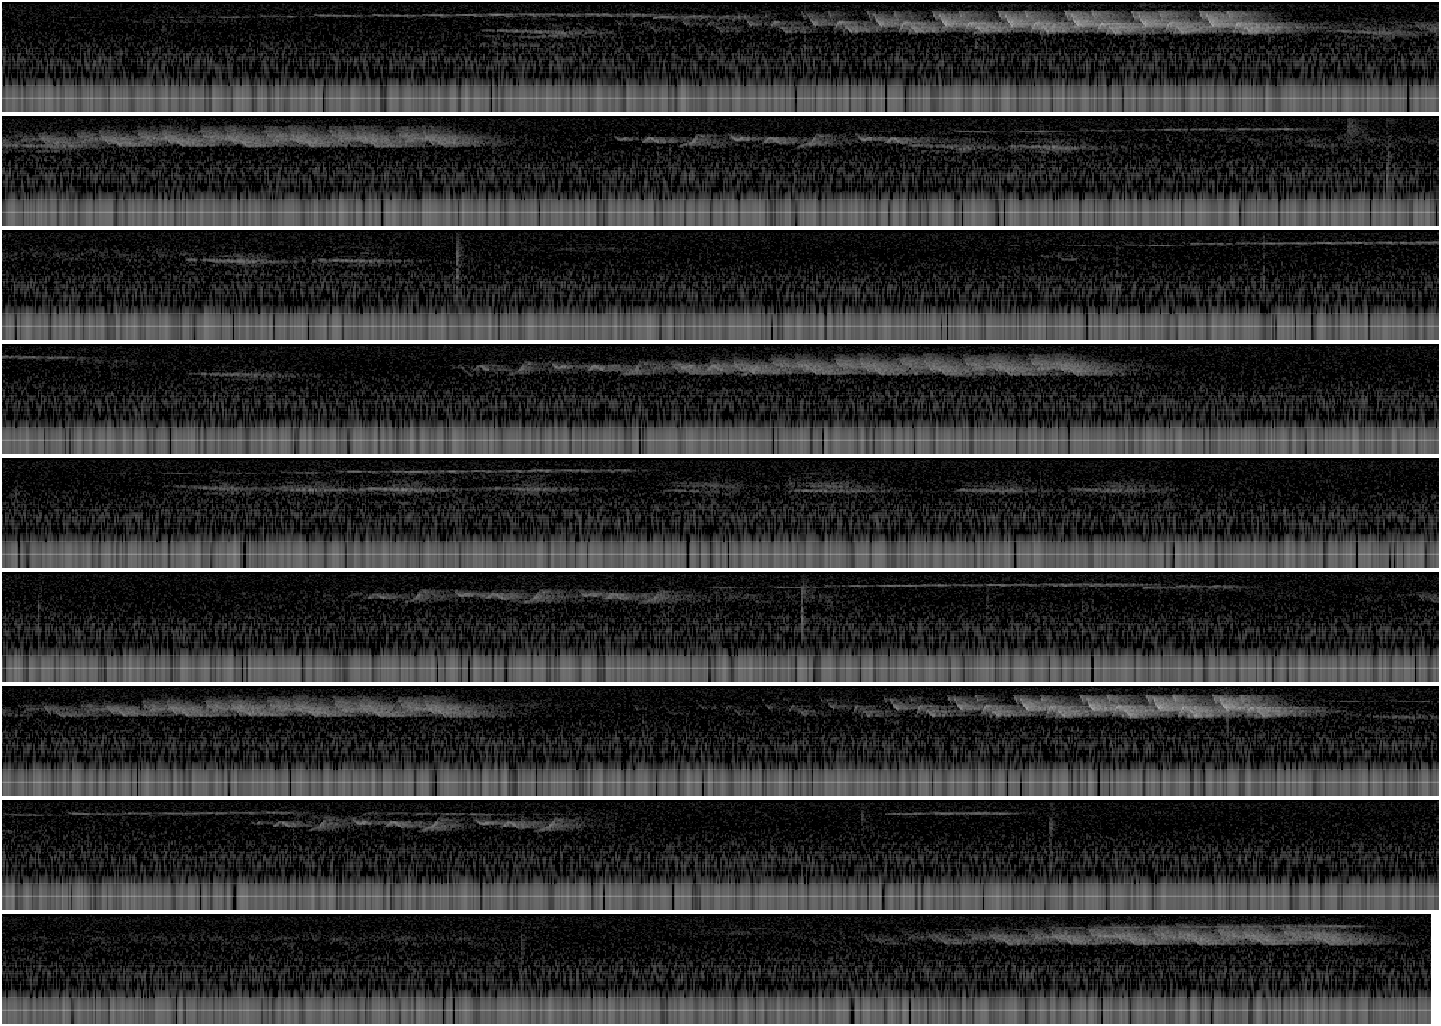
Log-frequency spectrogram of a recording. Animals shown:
Blue Jay (Cyanocitta cristata)
Ovenbird (Seiurus aurocapilla)
Golden-crowned Kinglet (Regulus satrapa)
Blue-headed Vireo (Vireo solitarius)
Common Yellowthroat (Geothlypis trichas)

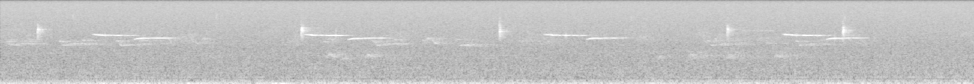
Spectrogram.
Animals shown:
Black-capped Chickadee (Poecile atricapillus)
American Robin (Turdus migratorius)
Scarlet Tanager (Piranga olivacea)
American Crow (Corvus brachyrhynchos)

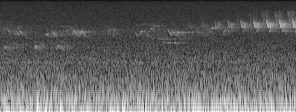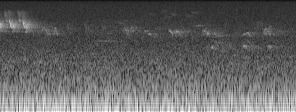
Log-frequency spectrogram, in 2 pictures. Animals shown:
American Crow (Corvus brachyrhynchos)
Ovenbird (Seiurus aurocapilla)
Blackburnian Warbler (Setophaga fusca)
American Robin (Turdus migratorius)
Wood Thrush (Hylocichla mustelina)

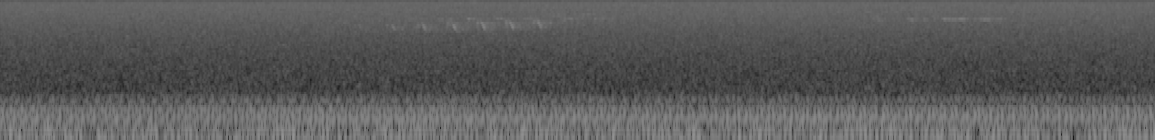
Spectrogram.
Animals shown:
Blackburnian Warbler (Setophaga fusca)
Golden-crowned Kinglet (Regulus satrapa)

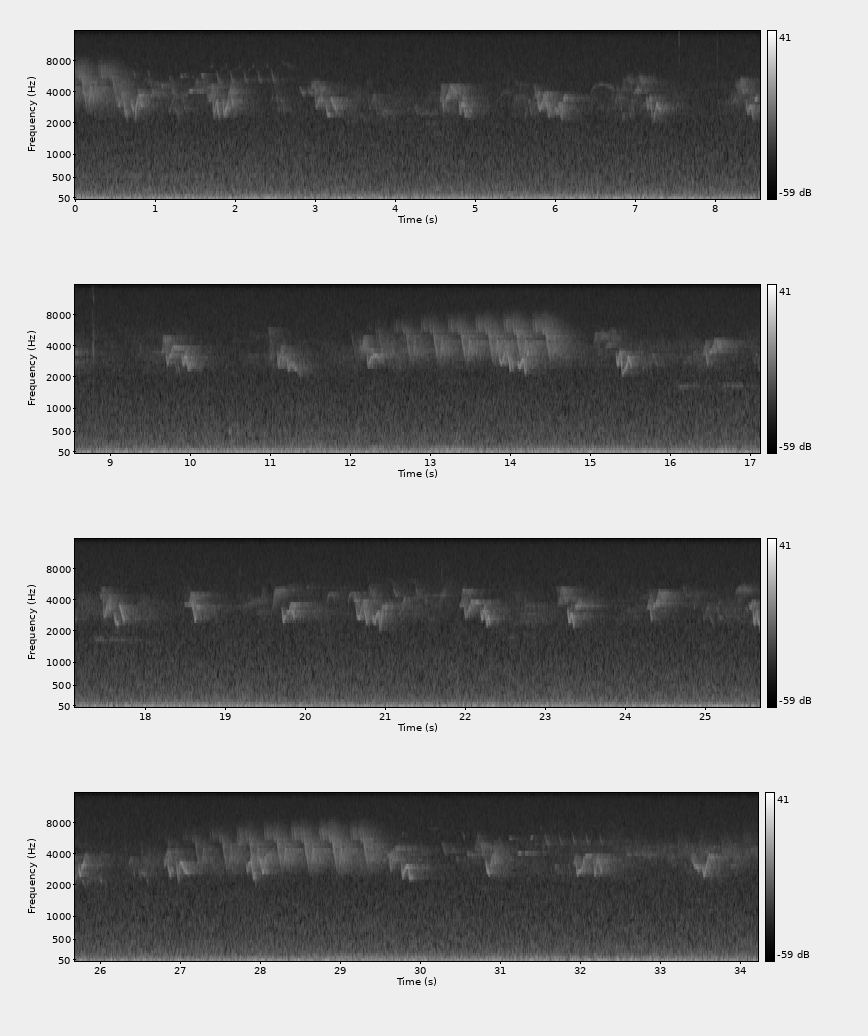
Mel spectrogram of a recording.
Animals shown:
Winter Wren (Troglodytes hiemalis)
Eastern Wood-Pewee (Contopus virens)
Red-eyed Vireo (Vireo olivaceus)
Indigo Bunting (Passerina cyanea)
Ovenbird (Seiurus aurocapilla)

